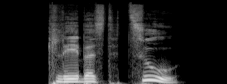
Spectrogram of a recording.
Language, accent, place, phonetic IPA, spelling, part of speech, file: German, Germany, Berlin, [ˌkleːbəst ˈt͡suː], klebest zu, verb, De-klebest zu.ogg
- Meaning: second-person singular subjunctive I of zukleben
